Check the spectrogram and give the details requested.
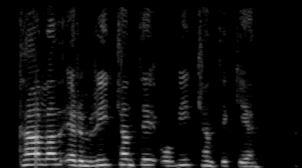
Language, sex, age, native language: Icelandic, female, 60-69, Icelandic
